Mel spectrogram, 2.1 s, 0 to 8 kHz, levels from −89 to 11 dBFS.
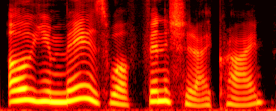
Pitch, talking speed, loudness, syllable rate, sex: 245 Hz, 260 wpm, -17 LUFS, 5.3 syllables/s, female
